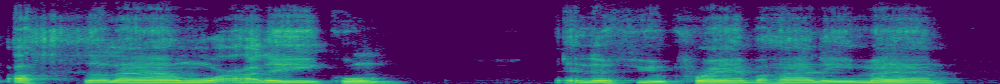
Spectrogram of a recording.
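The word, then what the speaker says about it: السلام عليكم: say assalamu alaikum and say it correctly, not sa alaikum or assalamu alaikum, not like that, not saying it like that, saying it correctly, assalamu alaikum.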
